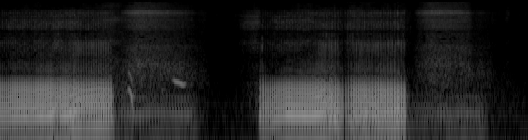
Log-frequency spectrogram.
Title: Snore snore snore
